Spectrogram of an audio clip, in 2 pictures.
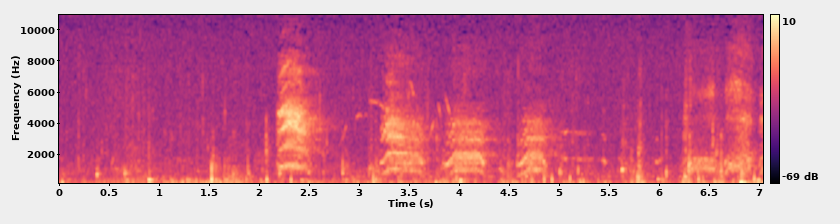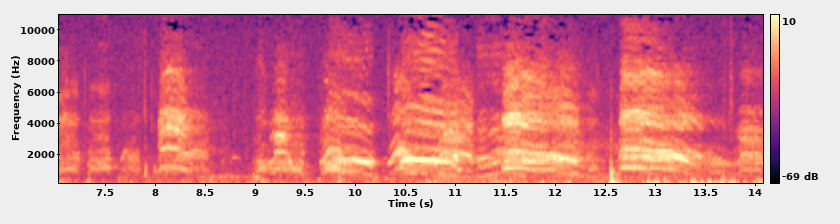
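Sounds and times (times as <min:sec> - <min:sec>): bird calling: 0:02.2 - 0:14.0.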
